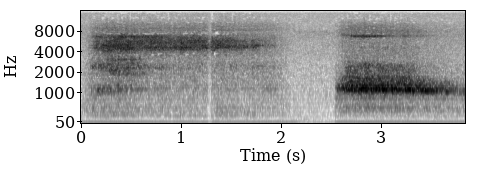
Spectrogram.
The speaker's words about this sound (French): Alors, une respiration.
